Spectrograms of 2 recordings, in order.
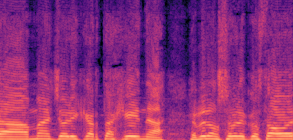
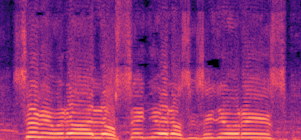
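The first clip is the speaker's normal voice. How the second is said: goal celebration; 7 semitones higher than usual. Real, not acted.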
